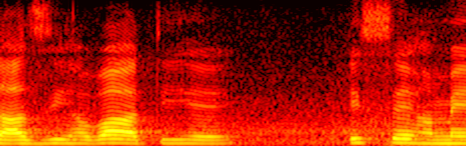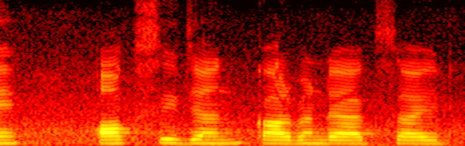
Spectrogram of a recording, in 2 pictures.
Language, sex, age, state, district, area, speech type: Urdu, female, 30-45, Telangana, Hyderabad, urban, spontaneous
